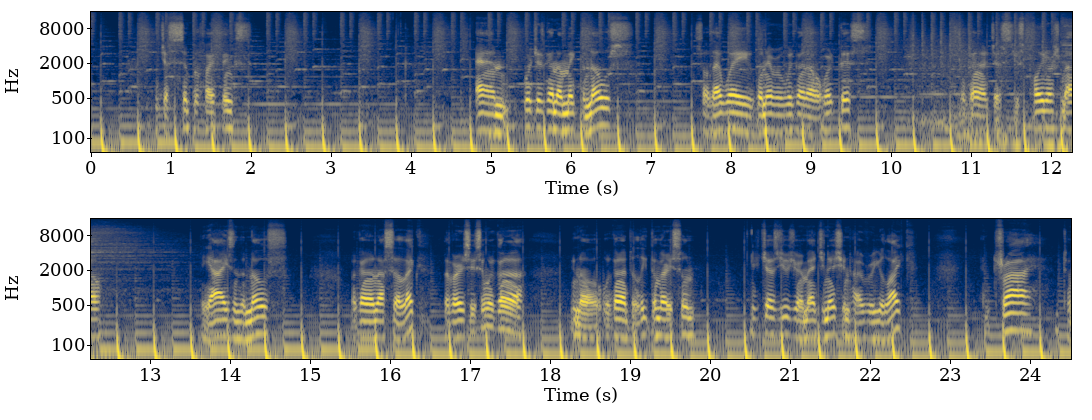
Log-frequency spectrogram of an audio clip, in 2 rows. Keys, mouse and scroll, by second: 0.3 click, 0.8 middle click, 2.1 click, 3.3 click, 5.1 middle click, 6.1 click, 7.2 middle click, 8.2 click, 9.3 middle click, 10.4 click, 10.8 middle click, 12.0 click, 13.1 middle click, 20.1 middle click.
